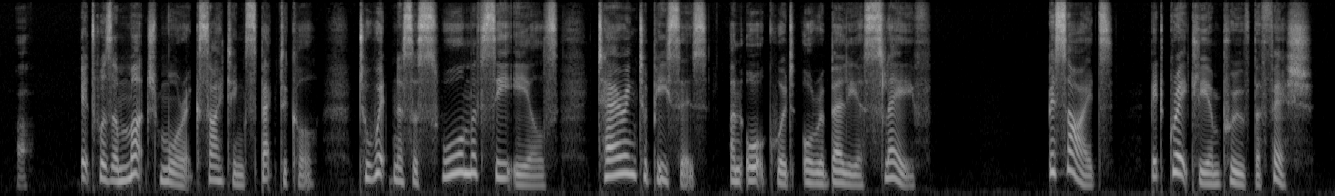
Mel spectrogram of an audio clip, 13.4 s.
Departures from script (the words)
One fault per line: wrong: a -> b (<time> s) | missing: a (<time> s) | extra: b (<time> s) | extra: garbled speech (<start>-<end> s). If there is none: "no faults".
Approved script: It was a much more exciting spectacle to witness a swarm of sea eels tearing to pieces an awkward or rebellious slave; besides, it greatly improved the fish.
no faults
